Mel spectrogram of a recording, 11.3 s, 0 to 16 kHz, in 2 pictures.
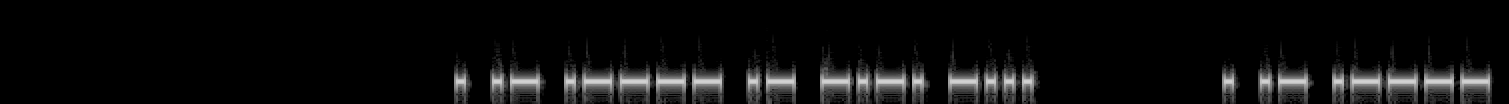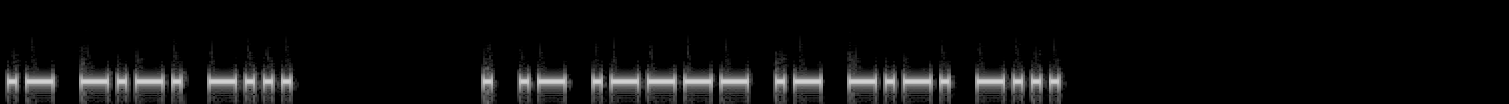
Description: Morse code, heard as a keyed tone, about 36 wpm, 700 Hz. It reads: EA1ACB EA1ACB EA1ACB
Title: DXCC-100 Call Signs - 6 Characters - Repeated 3x - 35wpm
